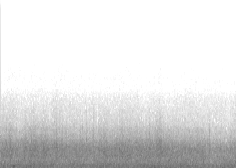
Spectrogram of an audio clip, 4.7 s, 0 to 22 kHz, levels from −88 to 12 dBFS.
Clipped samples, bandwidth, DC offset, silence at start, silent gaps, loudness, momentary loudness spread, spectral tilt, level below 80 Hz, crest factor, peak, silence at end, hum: under 0.1%; 13 kHz; under 0.1%; 0 s; none; -30 LUFS; 3 LU; -5.5 dB/octave; -56 dBFS; 14 dB; -18 dBFS; 0 s; none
